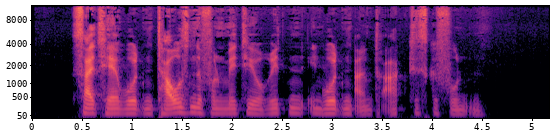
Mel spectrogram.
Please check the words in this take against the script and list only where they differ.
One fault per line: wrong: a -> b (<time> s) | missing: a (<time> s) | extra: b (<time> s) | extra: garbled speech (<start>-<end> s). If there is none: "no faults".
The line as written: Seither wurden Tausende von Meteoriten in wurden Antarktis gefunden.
no faults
